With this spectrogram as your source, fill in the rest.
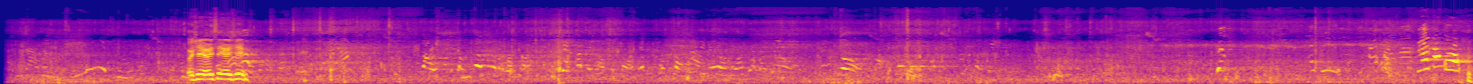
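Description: Water splashes as a young girl kicks in a pool.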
